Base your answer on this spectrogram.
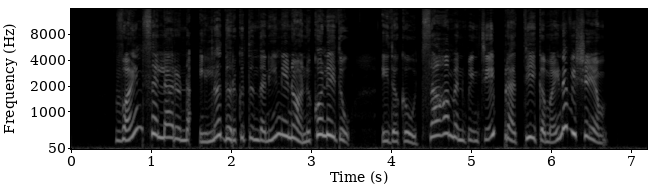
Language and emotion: Telugu, surprised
